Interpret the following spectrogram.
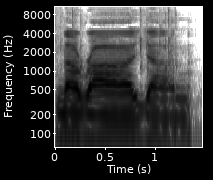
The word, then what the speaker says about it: Narayan: It's like, no, it's Narayan. Like that. So yeah, I've been mispronouncing Jananin for a while.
